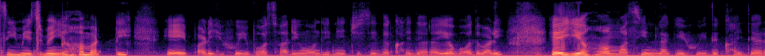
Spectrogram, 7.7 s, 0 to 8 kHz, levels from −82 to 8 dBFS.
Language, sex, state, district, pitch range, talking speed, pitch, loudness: Hindi, female, Uttar Pradesh, Jyotiba Phule Nagar, 200-225 Hz, 210 wpm, 210 Hz, -22 LUFS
